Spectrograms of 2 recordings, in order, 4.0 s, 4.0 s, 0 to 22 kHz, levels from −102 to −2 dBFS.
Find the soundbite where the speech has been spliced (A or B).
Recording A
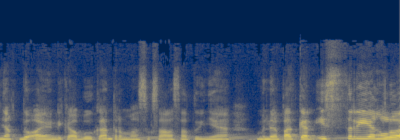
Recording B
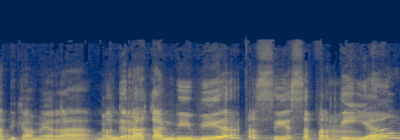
B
